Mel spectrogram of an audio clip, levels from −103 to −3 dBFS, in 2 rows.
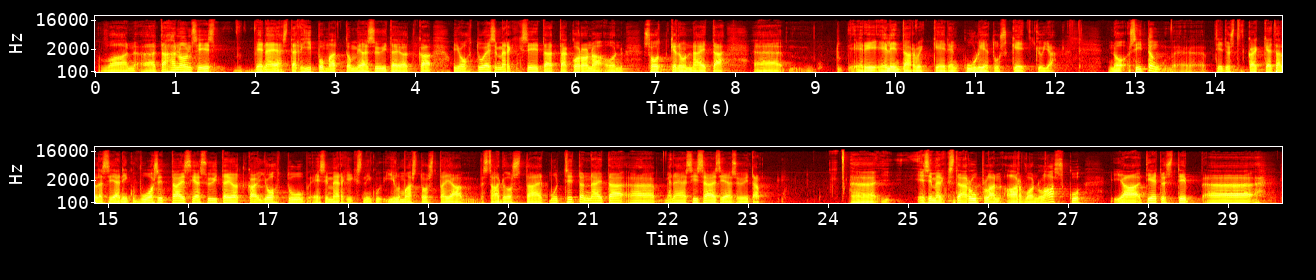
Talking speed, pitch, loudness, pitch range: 115 wpm, 110 Hz, -19 LUFS, 105-120 Hz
